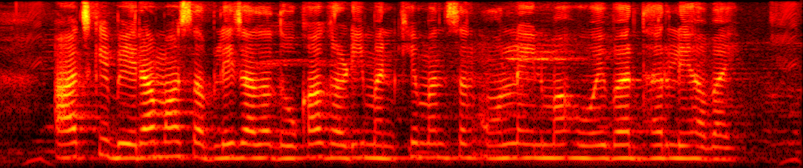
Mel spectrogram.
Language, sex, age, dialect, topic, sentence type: Chhattisgarhi, female, 18-24, Eastern, banking, statement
